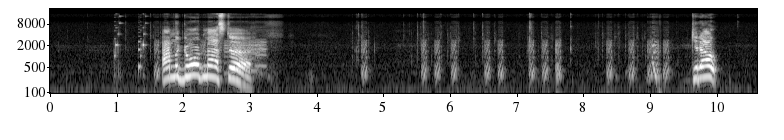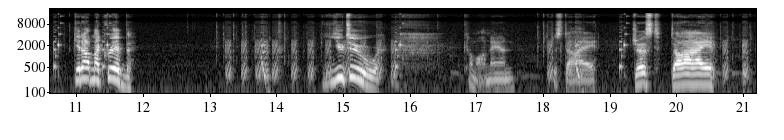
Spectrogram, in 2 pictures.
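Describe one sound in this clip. Quick electronic blips tick as a game character moves.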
